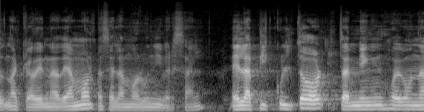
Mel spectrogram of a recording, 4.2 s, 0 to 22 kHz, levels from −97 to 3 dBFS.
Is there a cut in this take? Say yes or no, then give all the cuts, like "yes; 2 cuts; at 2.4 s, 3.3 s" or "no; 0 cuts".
yes; 2 cuts; at 1.0 s, 2.1 s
